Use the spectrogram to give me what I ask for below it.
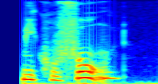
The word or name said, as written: mikrofon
